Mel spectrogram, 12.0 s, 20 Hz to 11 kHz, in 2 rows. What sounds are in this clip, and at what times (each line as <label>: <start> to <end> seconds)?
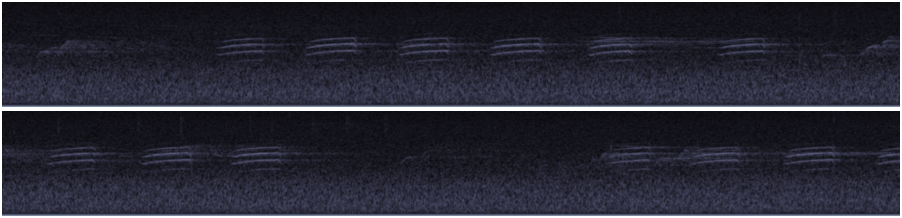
Swainson's Thrush song: 0 to 2 seconds
Red-breasted Nuthatch song: 0 to 8 seconds
Swainson's Thrush song: 4 to 6 seconds
Varied Thrush song: 4 to 6 seconds
Swainson's Thrush song: 8 to 12 seconds
Red-breasted Nuthatch song: 10 to 12 seconds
